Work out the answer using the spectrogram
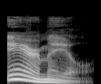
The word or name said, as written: airmail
